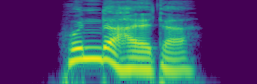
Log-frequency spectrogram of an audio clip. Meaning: dog owner, dog holder
- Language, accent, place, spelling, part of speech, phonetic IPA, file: German, Germany, Berlin, Hundehalter, noun, [ˈhʊndəˌhaltɐ], De-Hundehalter.ogg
